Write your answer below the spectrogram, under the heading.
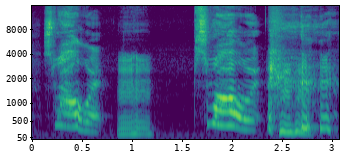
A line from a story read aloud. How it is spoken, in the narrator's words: yelling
